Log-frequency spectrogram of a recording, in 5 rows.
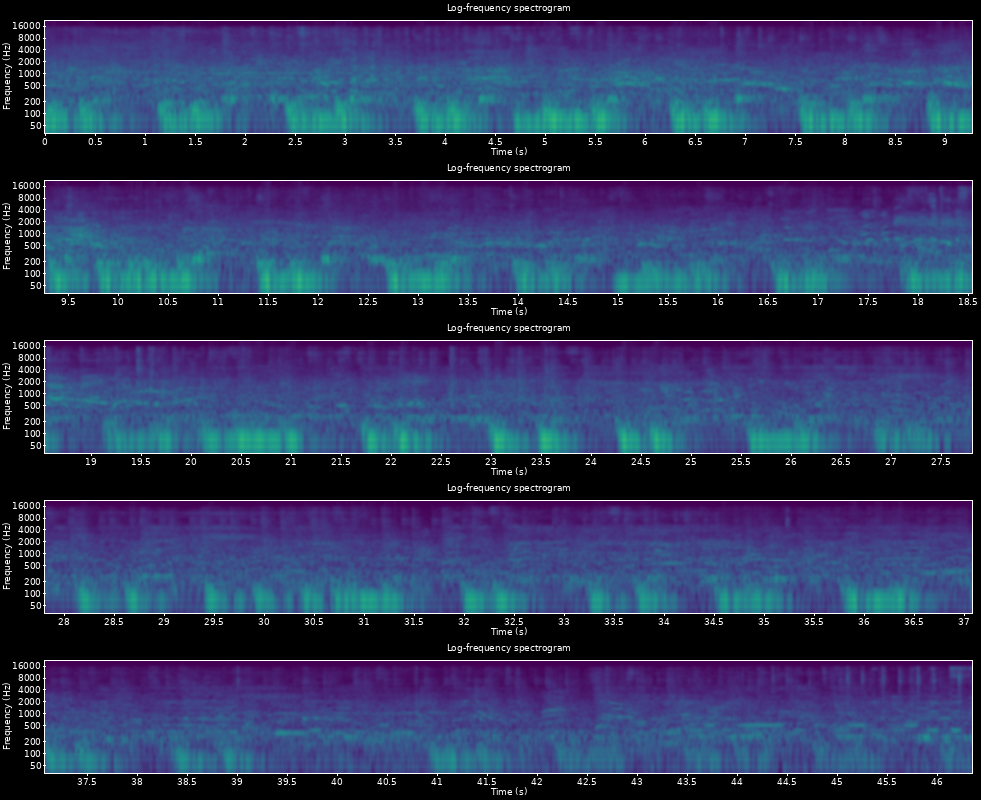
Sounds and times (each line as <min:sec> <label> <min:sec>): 0:44.1 slot machines 0:46.3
